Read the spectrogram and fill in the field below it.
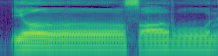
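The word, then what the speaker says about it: يُنْصَرُونَ: Cara membacanya disamarkan kemudian didengungkan. Nah, yang disamarkan itu apanya? Bunyi nun sukunnya. Jangan dibaca yun begitu tapi disamarkan. yunsorun. Yunsorun seperti itu. Di bagian yunnya itu kita tahan sejenak suaranya.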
